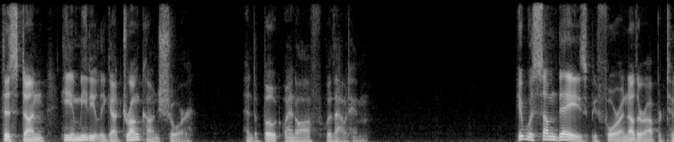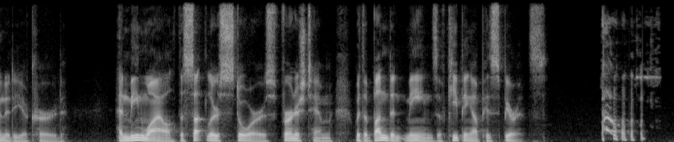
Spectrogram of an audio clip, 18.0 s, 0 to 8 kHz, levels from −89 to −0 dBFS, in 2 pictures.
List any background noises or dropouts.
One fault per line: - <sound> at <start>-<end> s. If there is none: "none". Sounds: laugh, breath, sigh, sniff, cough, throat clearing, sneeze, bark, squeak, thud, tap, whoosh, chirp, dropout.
- laugh at 17.0-17.8 s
